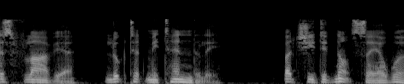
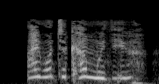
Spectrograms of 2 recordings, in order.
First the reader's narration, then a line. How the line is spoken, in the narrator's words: Princess Flavia said desperately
